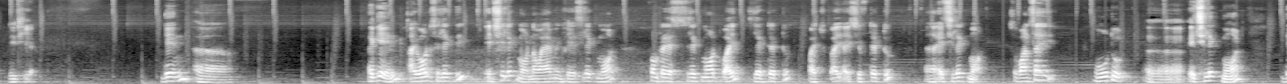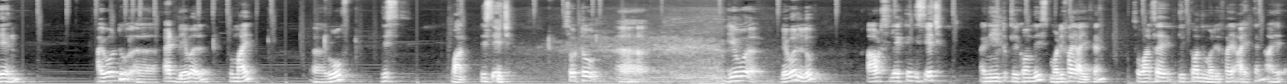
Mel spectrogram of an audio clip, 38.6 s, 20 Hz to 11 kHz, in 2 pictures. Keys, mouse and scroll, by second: 8.1 click, 14.3-17.4 drag, 23.2-26.7 middle drag, 26.7 click, 28.2-31.3 middle drag, 36.3 click.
